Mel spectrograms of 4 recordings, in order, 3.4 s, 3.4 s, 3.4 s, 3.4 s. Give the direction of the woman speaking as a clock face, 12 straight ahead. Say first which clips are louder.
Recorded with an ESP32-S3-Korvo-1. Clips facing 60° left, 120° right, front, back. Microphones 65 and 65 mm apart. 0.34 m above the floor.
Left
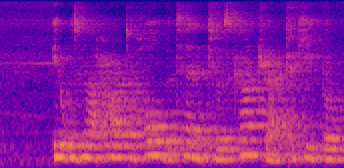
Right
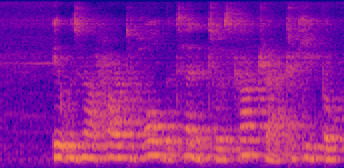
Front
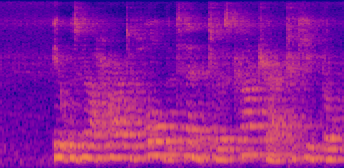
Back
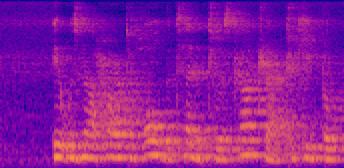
Even, back 2 dB; 5 o'clock.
